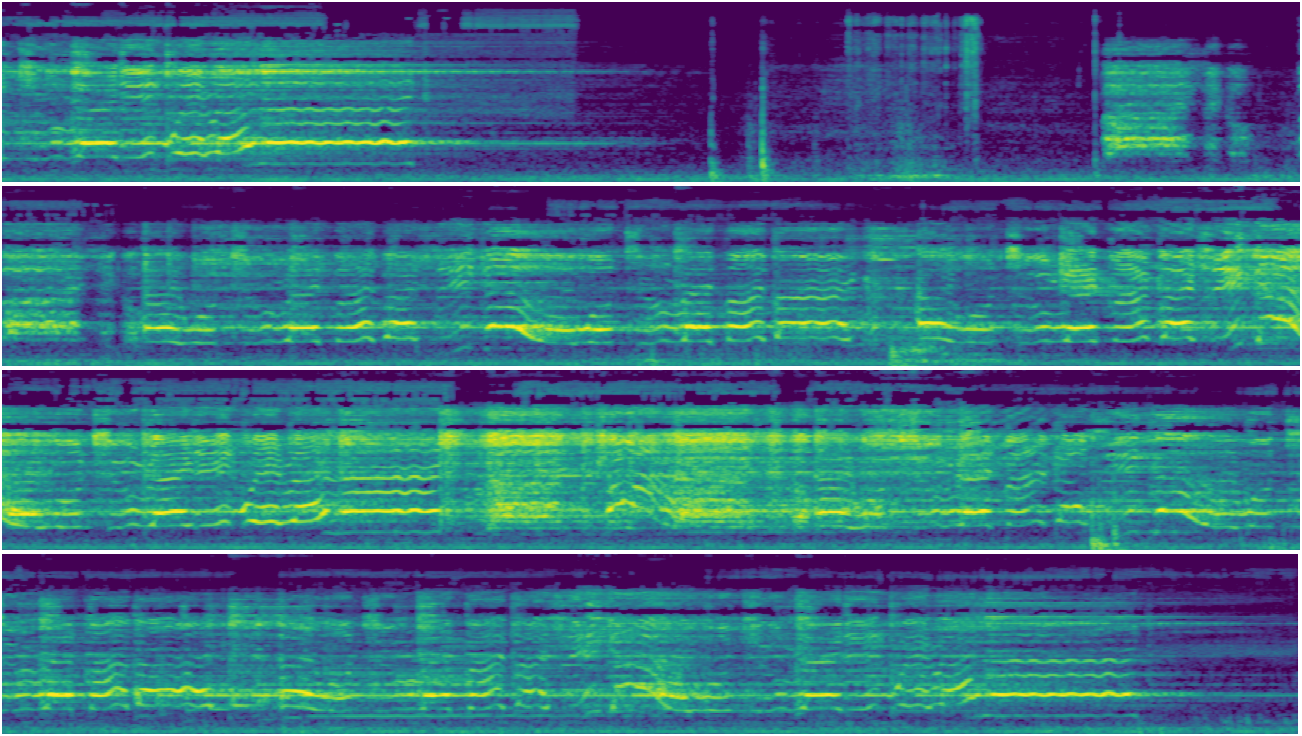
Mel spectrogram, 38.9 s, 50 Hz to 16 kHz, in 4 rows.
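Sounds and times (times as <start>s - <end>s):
electronic toy song from small speaker: 0.0s - 4.3s, 9.8s - 38.2s
steady low hum: 0.0s - 38.9s.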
